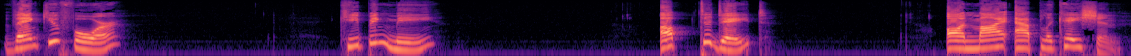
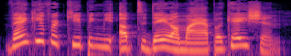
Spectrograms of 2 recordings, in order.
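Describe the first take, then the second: First: The sentence is said at a slow pace. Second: The sentence is said at a normal pace. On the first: "this time repeat after me" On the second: "the last time at a regular pace"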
